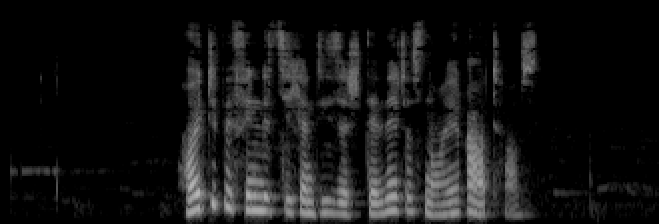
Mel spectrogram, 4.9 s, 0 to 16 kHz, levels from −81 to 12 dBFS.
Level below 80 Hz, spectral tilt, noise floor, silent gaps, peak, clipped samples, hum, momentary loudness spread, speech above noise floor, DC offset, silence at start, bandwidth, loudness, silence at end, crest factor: -82 dBFS; -4.5 dB/octave; -73 dBFS; none; -6 dBFS; under 0.1%; none; 9 LU; 46 dB; under 0.1%; 1.35 s; 11.5 kHz; -27 LUFS; 0.95 s; 24 dB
